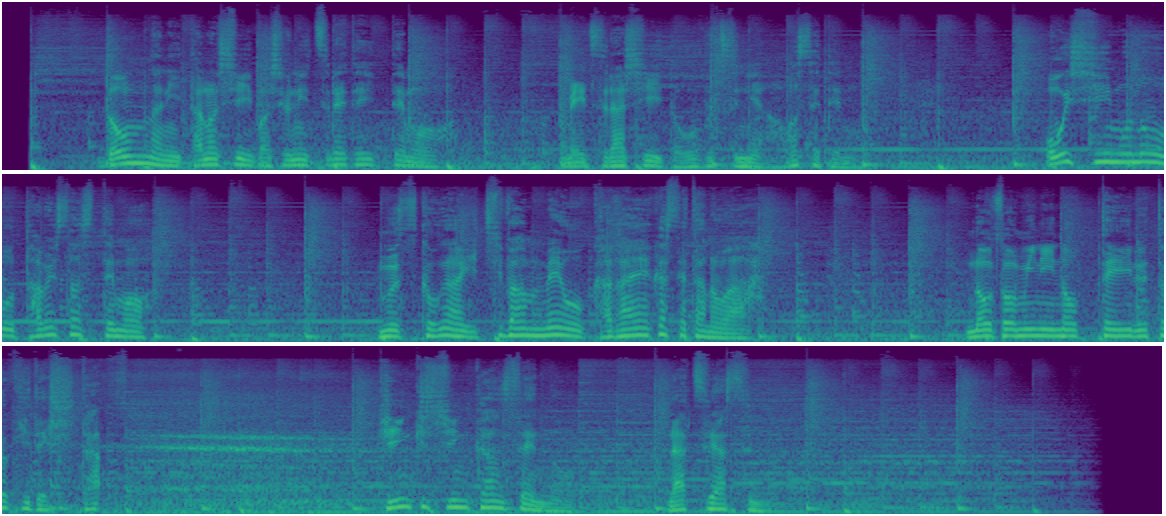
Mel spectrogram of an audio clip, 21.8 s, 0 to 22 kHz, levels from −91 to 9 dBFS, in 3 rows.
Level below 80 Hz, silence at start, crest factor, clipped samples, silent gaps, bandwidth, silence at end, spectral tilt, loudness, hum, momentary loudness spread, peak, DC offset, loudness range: -38 dBFS; 0.15 s; 18 dB; under 0.1%; none; 19 kHz; 0.5 s; -5.5 dB/octave; -26 LUFS; none; 12 LU; -8 dBFS; under 0.1%; 4 LU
